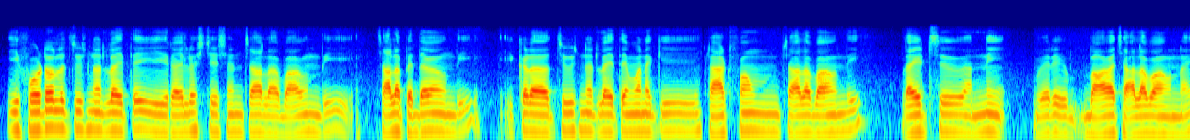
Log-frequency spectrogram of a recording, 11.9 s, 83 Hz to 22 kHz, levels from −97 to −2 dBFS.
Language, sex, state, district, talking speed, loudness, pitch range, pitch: Telugu, male, Telangana, Nalgonda, 115 wpm, -26 LUFS, 115-125 Hz, 120 Hz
